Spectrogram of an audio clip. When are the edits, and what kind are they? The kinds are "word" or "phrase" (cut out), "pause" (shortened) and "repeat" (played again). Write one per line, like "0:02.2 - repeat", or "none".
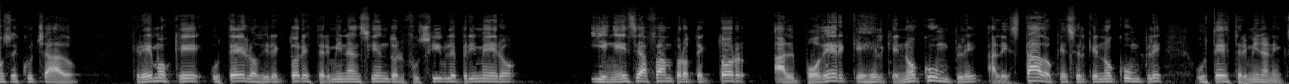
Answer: none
